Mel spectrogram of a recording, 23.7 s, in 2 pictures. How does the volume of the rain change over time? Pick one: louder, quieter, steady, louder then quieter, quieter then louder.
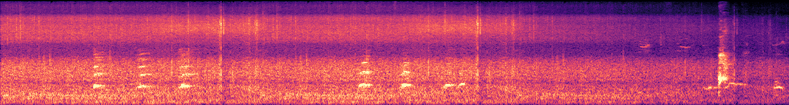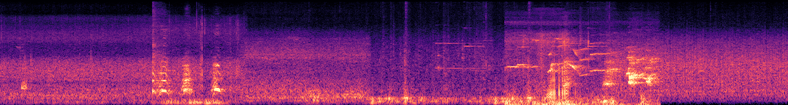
quieter.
